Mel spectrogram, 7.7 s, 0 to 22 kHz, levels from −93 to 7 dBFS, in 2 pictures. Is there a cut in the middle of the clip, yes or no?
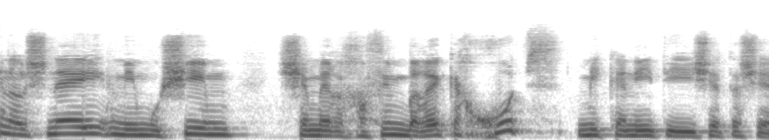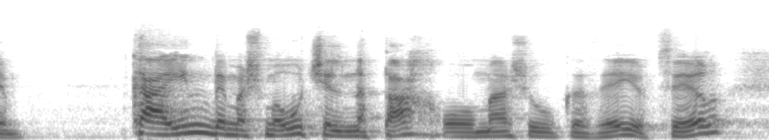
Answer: no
